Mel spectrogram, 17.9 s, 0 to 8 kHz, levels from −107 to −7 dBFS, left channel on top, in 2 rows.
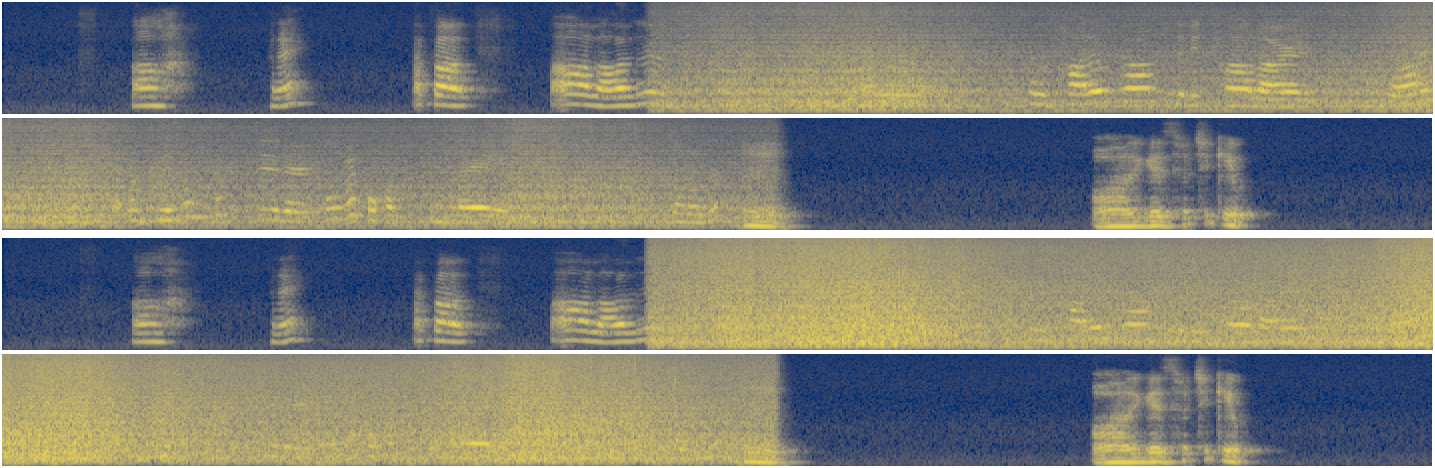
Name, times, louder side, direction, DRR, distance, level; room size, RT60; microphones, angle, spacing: voice 1, 0.8-1.2 1.7-1.9 2.6-3.0 3.4-4.4 5.3-6.0 6.4-8.2 8.7-12.2 13.1-13.5, left 4 dB, 70° left, 0.8 m, -25 dB
sound 1, 4.0-13.8, right 9 dB, 85° right, 0.3 m, -22 dB
voice 2, 13.6-13.9 15.7-16.7, right 1 dB, 45° right, 1.3 m, -22 dB
6.9 x 2.4 x 3.2 m
head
